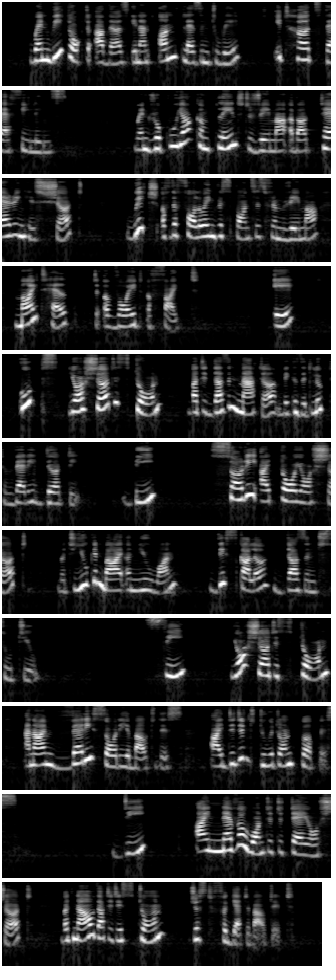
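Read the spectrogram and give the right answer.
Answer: C: Your shirt is torn and I'm very sorry about this. I didn't do it on purpose.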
